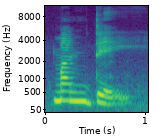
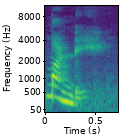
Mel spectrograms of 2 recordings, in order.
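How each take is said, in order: First: The final vowel glides from A toward E. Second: The final vowel stays steady without gliding. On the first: The speaker calls it right. "in English pronunciation" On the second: The speaker calls it wrong. "Indian languages pronunciation"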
